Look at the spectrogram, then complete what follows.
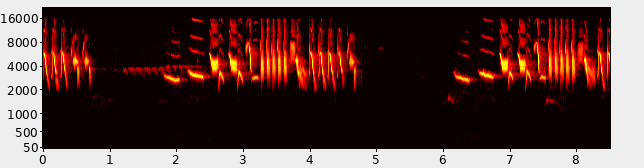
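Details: A Vesper sparrow sings two songs: end-trills of one, then whistled introductory notes leading into rapid high trilled phrases, and after a gap the next song begins the same way.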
